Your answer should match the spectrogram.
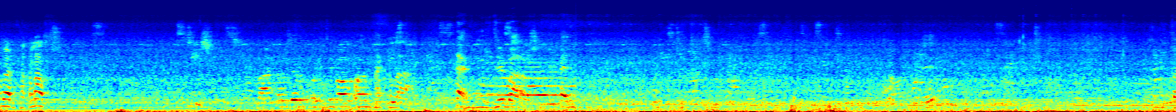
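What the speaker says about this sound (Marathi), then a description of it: "ट्रेन फायनली चालू झालेली आहे" Steady rumble and clatter of a moving train in Mumbai at night, with squeaks and rattles, while people talk nearby over the noise.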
